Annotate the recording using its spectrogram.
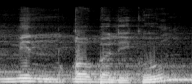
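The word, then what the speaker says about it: من قبلكم: sentam tidak boleh disentak hati-hati tulisannya Min qoblikum tetapi cara membacanya Nun yang berharakat sukun disamarkan ke dalam huruf berikutnya setelah huruf qaf ada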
